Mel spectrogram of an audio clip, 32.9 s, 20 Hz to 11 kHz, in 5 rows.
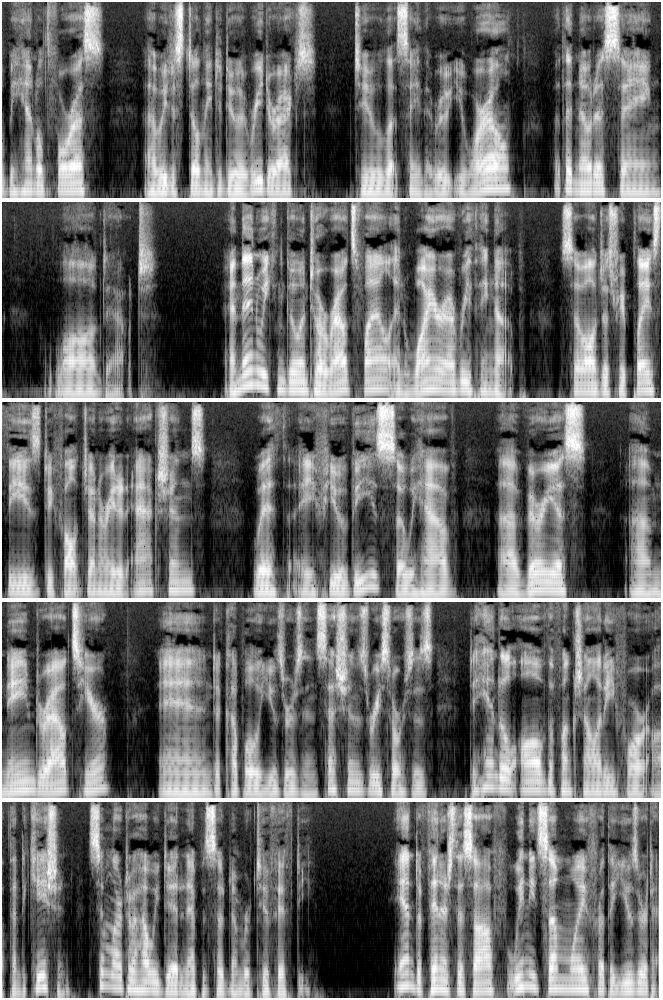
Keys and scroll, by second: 0.2 super+Return, 6.1 ctrl+l, 8.1 super+s, 15.4 super+v, 25.9 super+s.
